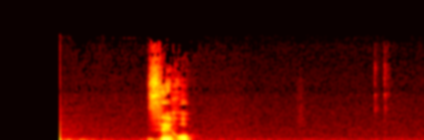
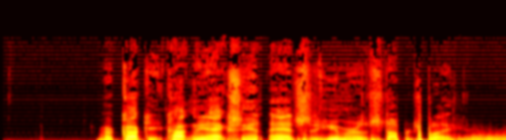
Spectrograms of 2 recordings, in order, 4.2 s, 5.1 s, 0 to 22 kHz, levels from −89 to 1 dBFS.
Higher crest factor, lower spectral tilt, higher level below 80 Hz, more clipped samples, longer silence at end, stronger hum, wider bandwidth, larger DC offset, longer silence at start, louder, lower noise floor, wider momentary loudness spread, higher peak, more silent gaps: first, 26 dB vs 18 dB; second, -3 dB/octave vs -5.5 dB/octave; second, -50 dBFS vs -32 dBFS; neither; first, 2.35 s vs 0 s; neither; about the same, 16 kHz vs 16.5 kHz; neither; second, 0.65 s vs 0.95 s; about the same, -18 LUFS vs -20 LUFS; about the same, -59 dBFS vs -60 dBFS; first, 21 LU vs 9 LU; about the same, -2 dBFS vs -2 dBFS; neither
